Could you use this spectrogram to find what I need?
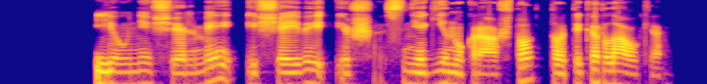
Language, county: Lithuanian, Panevėžys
